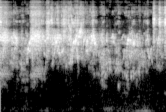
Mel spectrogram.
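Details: Budgies giving a short burst of squeaky warbling and chirping, with one sharp high note near the end.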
